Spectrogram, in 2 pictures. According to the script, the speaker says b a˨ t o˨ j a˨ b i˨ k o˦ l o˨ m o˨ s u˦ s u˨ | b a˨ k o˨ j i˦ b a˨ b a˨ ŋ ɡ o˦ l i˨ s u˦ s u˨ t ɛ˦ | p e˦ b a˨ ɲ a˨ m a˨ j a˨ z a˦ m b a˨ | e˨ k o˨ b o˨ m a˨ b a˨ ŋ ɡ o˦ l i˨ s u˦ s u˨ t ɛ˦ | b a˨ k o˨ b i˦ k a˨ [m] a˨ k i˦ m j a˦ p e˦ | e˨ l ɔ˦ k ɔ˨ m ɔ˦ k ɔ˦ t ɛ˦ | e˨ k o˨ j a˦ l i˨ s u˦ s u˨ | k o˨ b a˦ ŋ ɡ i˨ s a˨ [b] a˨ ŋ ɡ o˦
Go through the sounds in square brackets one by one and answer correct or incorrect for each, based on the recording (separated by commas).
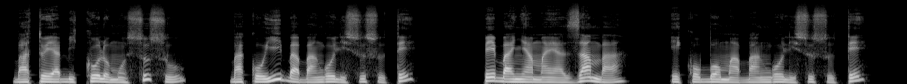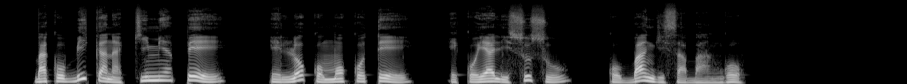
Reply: incorrect, correct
